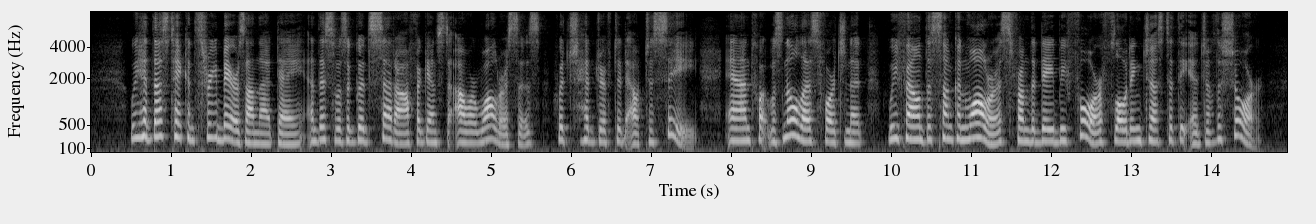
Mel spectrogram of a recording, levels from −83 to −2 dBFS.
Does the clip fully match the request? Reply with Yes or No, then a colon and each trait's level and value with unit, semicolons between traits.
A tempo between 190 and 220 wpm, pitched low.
No: average, 195 wpm; high, 215 Hz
